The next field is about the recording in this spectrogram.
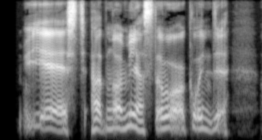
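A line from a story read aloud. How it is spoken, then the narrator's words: Sullen mutter. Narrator (Russian): угрюмо буркнул он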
